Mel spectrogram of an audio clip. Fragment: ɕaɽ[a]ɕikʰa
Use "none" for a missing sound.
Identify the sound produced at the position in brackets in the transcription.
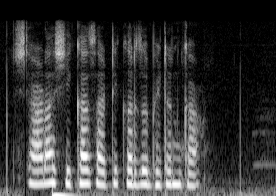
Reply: a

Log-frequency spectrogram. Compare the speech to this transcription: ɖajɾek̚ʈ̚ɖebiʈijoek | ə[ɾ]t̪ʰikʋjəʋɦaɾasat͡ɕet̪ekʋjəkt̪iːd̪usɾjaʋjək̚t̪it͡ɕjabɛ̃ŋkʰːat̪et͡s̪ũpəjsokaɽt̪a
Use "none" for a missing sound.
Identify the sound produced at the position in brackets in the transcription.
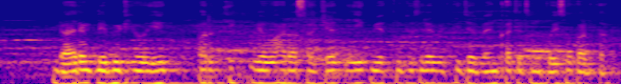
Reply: ɾ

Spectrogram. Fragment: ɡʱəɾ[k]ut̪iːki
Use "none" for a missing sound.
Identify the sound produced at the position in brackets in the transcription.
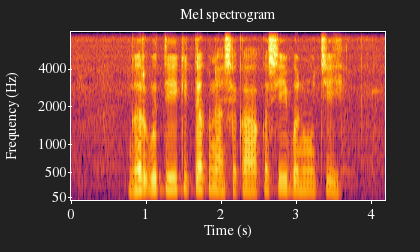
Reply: ɡ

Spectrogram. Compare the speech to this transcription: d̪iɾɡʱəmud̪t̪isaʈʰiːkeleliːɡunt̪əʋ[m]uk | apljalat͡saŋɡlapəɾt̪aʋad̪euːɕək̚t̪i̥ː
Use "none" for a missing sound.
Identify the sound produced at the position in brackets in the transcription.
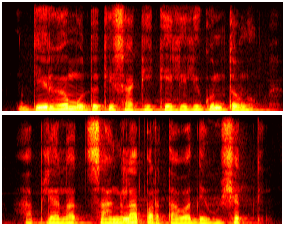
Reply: ɳ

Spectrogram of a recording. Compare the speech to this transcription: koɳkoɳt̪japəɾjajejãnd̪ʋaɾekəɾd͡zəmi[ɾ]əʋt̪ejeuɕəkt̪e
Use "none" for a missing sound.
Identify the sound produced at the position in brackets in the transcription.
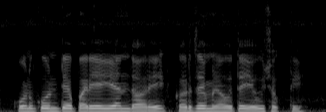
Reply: ɭ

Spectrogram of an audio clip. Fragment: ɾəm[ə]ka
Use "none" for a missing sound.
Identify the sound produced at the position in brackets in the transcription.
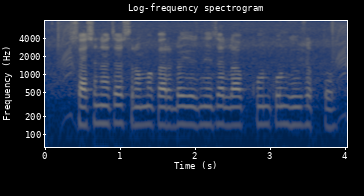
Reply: ə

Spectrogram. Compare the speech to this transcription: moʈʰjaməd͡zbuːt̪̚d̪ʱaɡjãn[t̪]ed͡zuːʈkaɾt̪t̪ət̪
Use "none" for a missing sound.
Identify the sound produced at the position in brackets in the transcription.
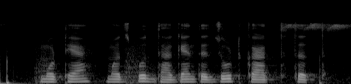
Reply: t̪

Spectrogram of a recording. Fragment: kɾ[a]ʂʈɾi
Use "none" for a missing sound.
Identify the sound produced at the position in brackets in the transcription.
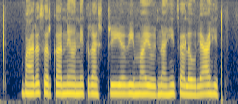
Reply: a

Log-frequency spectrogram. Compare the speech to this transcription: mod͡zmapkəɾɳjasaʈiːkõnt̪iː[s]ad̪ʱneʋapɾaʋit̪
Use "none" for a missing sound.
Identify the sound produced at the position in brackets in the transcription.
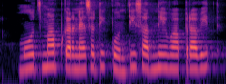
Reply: s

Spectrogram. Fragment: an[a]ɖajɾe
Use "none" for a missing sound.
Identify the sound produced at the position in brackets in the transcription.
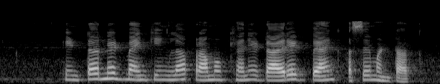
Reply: e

